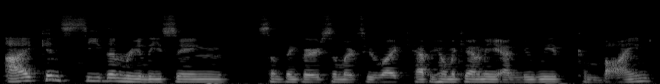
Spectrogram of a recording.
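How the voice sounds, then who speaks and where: A man's voice: medium pitch, steady tone, moderate pace. Laid-back man in gaming chat. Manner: laid-back, swears casually. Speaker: podcast co-host.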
